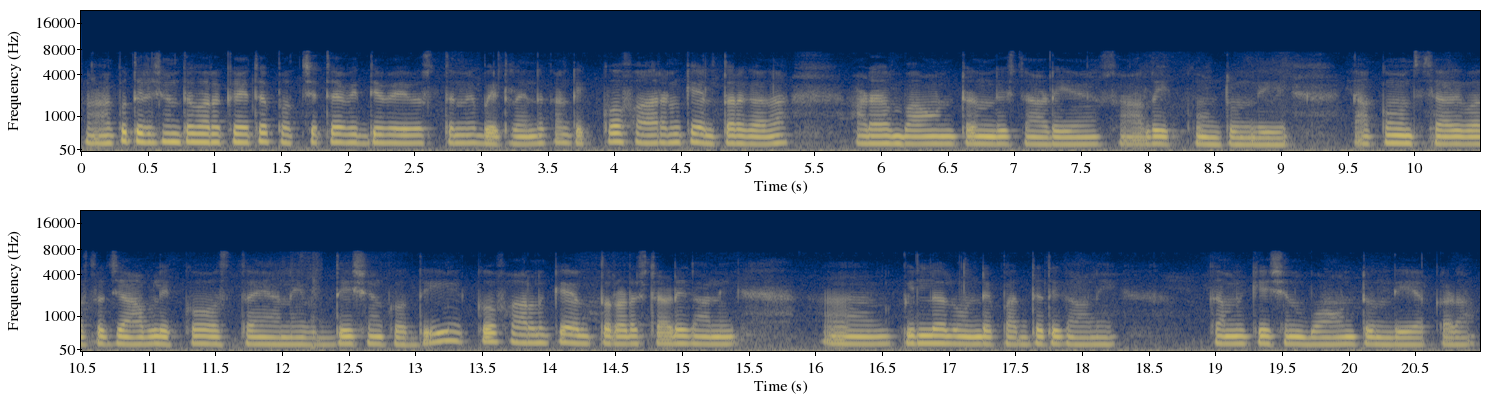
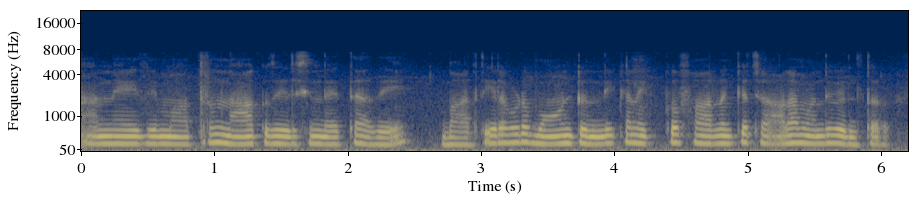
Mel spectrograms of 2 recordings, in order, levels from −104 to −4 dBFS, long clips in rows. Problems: none marked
